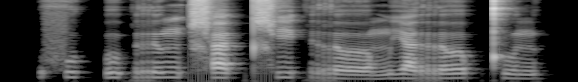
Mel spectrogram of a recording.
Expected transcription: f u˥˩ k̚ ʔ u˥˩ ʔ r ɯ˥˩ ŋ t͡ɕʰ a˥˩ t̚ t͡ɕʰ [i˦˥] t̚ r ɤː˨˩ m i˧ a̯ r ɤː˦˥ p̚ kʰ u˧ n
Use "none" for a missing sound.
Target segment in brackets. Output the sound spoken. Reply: i˥˩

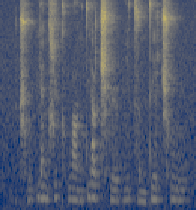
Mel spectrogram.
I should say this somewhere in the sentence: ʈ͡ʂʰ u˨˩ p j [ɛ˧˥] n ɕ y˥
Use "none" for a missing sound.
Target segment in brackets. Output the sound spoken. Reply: ɛ˥˩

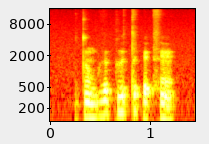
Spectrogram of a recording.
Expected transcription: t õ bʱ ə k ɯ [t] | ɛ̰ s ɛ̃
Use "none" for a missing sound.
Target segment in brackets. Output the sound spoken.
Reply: t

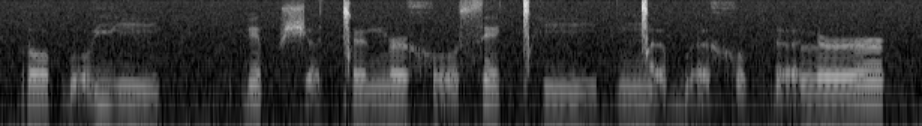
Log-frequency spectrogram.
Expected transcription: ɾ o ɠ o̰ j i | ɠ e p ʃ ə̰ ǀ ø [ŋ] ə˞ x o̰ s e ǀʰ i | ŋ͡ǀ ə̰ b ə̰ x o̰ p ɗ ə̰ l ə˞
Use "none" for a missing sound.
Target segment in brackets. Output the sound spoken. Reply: ŋ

